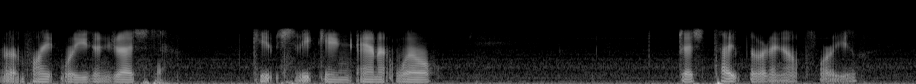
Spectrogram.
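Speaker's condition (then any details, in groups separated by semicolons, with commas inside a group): Duchenne muscular dystrophy; age 30, trach and ventilator mainly for sleep, breathing effortful, home pulse oximeter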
